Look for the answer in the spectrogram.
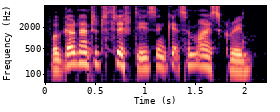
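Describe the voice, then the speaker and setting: A man's voice: fairly high pitch, animated, brisk, darkish tone, no echo, clean studio sound, voice pushed up. A man voicing a bossy, impatient young boy, a scornful big brother in an audiobook story. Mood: offhand. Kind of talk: audiobook character voice.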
